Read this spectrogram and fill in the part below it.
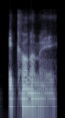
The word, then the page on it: economy: British English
